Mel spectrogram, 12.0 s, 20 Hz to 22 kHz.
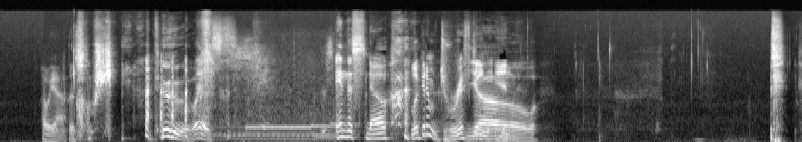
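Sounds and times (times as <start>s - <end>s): person sneezing: 11.6s - 12.0s.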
